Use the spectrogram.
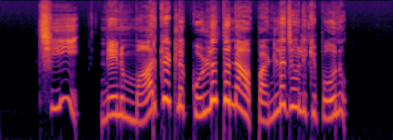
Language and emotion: Telugu, disgusted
